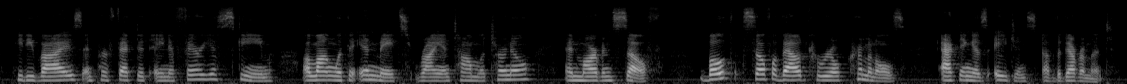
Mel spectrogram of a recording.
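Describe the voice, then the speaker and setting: An older woman from Colorado reading a prepared statement as testimony, firm and indignant, with pointed asides. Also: mid-range voice. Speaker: interviewee giving testimony.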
